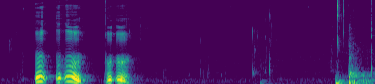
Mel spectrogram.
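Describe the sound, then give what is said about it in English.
Tea is sipped: a few short voiced hums, a small click, then a brief, soft slurping sip at the end, all fairly quiet with no speech. “I'm going to take another sip of tea.”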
